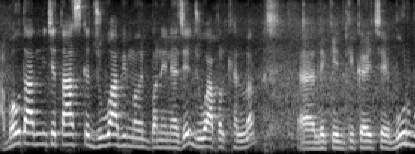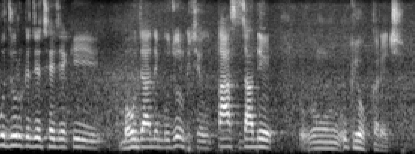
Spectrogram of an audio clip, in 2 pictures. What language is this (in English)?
Maithili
